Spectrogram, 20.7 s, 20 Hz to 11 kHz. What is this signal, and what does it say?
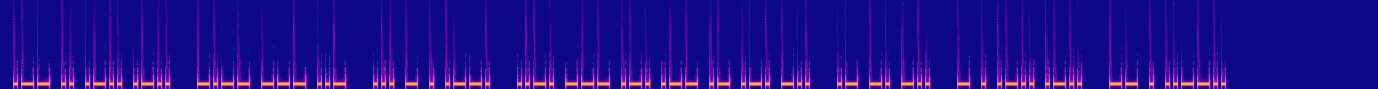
Morse code, heard as a keyed tone, about 20 wpm, 700 Hz. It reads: WILL YOU STEP FORWARD AND TELL ME?
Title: Sentences from Top 1300 Words 20wpm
